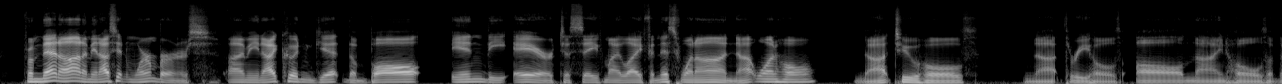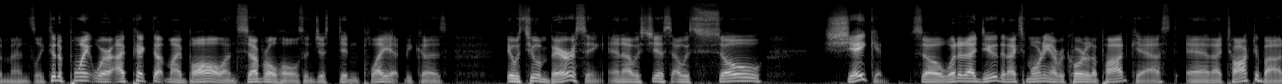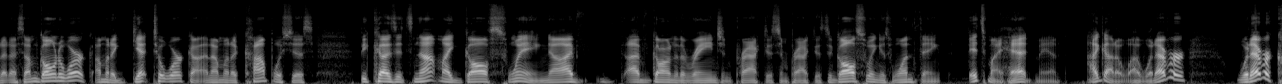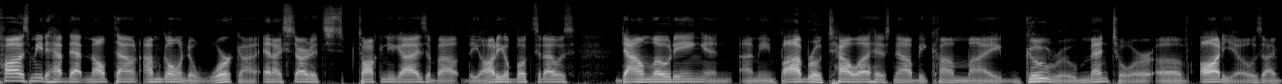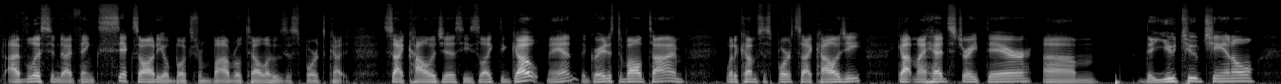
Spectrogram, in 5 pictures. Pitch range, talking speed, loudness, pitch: 90-125 Hz, 210 wpm, -25 LUFS, 105 Hz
